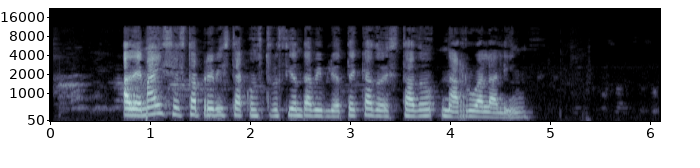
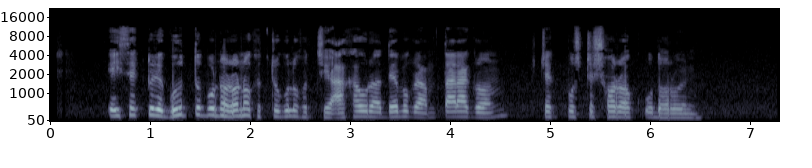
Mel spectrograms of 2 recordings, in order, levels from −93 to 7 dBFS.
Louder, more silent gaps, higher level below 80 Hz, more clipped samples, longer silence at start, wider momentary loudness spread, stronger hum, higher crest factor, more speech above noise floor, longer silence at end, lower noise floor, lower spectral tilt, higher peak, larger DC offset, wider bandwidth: first, -21 LUFS vs -35 LUFS; neither; first, -66 dBFS vs under -90 dBFS; neither; second, 0.1 s vs 0.6 s; about the same, 12 LU vs 10 LU; neither; about the same, 22 dB vs 20 dB; first, 46 dB vs 38 dB; first, 1.3 s vs 0.8 s; second, -68 dBFS vs -73 dBFS; about the same, -3.5 dB/octave vs -3 dB/octave; first, 0 dBFS vs -16 dBFS; neither; about the same, 11.5 kHz vs 11.5 kHz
